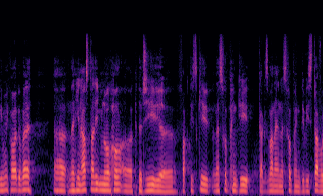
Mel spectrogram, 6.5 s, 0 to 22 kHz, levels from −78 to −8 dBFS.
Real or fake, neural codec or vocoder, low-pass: fake; codec, 16 kHz in and 24 kHz out, 0.8 kbps, FocalCodec, streaming, 65536 codes; 10.8 kHz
